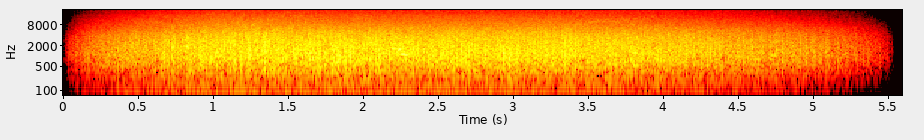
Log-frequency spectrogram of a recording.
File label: Radio; zps; Humans; Radio Emit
